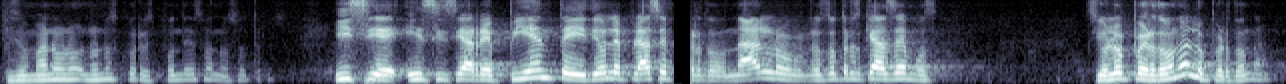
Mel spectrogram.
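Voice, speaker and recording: A man with a Guatemalan Spanish accent preaching a sermon, calling his listeners "hermano" and moving between loud emphasis and hushed asides. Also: high-pitched, fairly even intonation, moderate pace, long reverb tail.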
